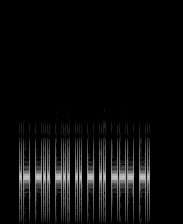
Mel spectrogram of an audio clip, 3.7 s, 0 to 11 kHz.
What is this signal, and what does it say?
Morse code, heard as a keyed tone, about 30 wpm, 700 Hz. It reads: ADDITION
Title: Sets of 3 Words - New Word Drill - 30wpm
